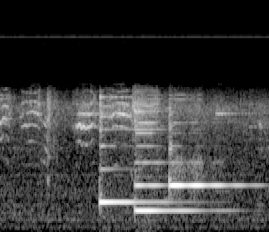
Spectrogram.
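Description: Electronic shop-door entry chime ringing as someone comes in: three ringing notes about half a second apart, starting about a second and a half in, each fading out slowly.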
